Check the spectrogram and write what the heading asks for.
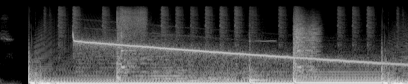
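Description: A trap beat playing back from FL Studio, cutting in loud about a quarter second in, with heavy 808 bass, drum hits and rapid hi-hats. Over it a single high synth tone slides slowly and steadily downward in pitch, like a siren winding down.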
